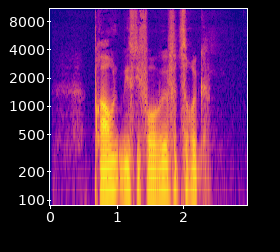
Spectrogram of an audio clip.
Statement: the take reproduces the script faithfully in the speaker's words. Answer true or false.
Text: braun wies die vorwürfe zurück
true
